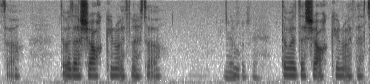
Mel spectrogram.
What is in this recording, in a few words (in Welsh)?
"sioc" Welsh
